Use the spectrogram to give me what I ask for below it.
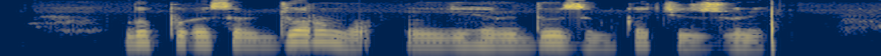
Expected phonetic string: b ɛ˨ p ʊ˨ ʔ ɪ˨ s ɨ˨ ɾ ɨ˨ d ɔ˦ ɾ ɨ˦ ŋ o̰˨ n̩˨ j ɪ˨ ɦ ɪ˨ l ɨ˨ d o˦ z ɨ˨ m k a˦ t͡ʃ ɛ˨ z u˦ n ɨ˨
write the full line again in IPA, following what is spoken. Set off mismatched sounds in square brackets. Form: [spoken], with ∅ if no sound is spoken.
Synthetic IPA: b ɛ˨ p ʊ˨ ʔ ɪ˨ s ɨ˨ ɾ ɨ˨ d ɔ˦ ɾ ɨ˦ ŋ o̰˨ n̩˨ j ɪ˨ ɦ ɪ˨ [ɾ] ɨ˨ d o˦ z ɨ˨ m k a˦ t͡ʃ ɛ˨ z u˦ n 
